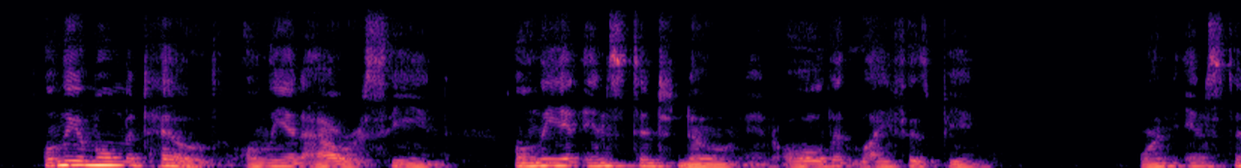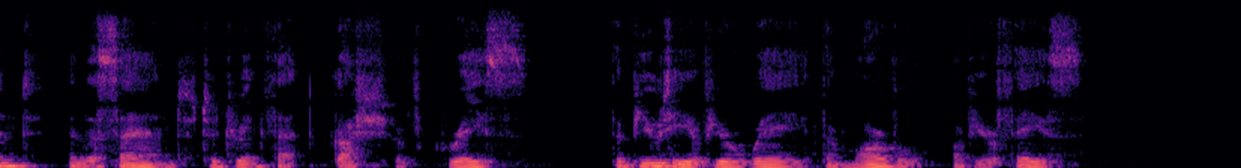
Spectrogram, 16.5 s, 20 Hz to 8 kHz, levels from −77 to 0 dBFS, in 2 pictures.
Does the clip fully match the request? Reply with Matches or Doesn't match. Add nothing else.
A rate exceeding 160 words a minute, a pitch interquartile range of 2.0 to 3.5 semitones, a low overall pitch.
Doesn't match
